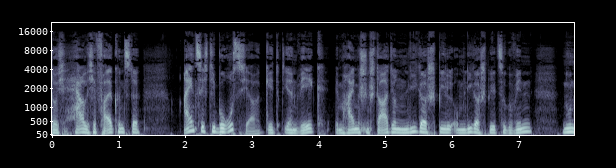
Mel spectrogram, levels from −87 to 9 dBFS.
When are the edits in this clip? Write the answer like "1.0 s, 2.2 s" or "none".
3.4 s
